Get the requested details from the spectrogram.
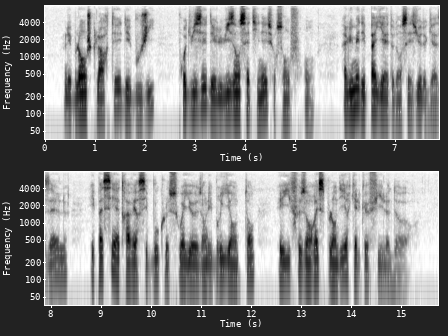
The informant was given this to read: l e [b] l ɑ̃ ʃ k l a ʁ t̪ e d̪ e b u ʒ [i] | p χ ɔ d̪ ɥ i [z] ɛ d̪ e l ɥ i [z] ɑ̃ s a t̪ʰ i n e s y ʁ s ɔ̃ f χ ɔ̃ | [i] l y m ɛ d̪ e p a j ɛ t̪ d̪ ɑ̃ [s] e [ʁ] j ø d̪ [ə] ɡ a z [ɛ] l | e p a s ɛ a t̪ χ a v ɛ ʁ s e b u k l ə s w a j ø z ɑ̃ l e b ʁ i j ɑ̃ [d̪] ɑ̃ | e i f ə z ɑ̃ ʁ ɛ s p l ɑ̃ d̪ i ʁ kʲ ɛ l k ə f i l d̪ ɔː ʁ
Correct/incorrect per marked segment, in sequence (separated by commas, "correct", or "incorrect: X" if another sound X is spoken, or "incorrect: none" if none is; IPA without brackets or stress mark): correct, correct, correct, correct, incorrect: a, correct, incorrect: z, correct, correct, incorrect: t̪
